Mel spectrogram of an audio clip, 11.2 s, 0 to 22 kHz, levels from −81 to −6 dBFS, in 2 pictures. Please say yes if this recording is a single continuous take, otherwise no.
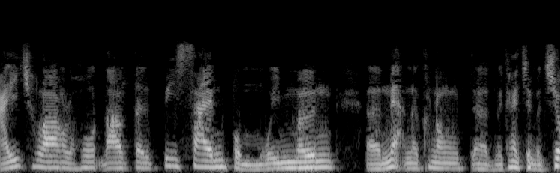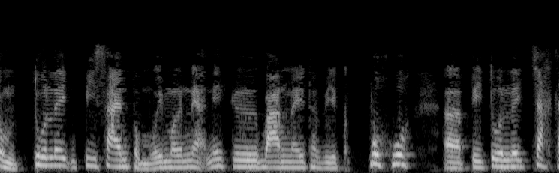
no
